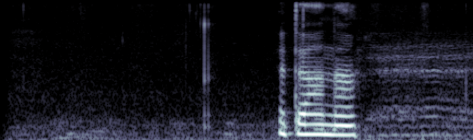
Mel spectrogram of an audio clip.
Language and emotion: Russian, neutral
